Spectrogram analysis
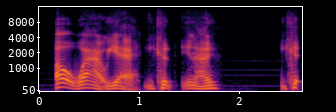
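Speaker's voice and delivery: put-on sarcastic tone. Describing raids, the speaker quotes a streamer answering raiders, imitating the streamer's sarcastic tone. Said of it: "be like sarcastically say".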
